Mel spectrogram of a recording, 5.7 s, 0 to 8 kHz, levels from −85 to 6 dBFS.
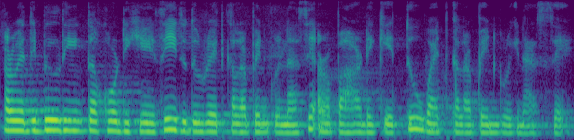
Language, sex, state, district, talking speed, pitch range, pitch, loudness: Nagamese, female, Nagaland, Dimapur, 250 wpm, 170-210 Hz, 180 Hz, -16 LUFS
